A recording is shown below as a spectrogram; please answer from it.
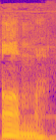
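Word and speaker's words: homme: learned from darno that it was pronounced um and in the same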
